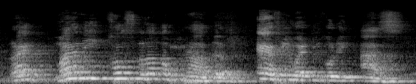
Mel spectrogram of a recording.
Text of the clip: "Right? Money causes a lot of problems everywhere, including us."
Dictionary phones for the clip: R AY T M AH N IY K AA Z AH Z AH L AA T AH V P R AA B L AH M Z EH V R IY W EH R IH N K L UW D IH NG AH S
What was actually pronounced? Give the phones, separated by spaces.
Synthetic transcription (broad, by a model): R AY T M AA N IY K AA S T AH L AA T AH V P R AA B L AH M EH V R IY W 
